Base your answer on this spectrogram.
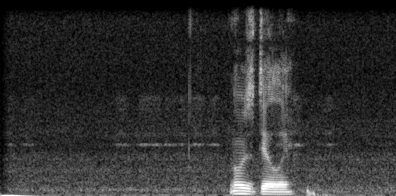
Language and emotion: Russian, neutral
